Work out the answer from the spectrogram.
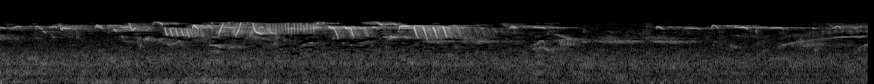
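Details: Common kingfisher pair at a nest wall at 07:20 on 2 March 2014: after calling 'chip-chip' at each other, the female chases a passing intruder with the male close behind, giving shrill, rapidly repeated piping territorial calls over faint hiss.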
